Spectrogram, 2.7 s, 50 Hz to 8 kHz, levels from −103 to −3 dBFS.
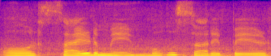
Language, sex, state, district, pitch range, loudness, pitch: Hindi, female, Punjab, Fazilka, 205-230 Hz, -15 LUFS, 215 Hz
